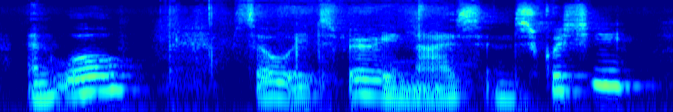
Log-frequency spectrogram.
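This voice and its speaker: The pace is fairly slow. The speaker has a Danish accent. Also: woman. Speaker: knitting podcaster. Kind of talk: casual tutorial. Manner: halting, many fillers.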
